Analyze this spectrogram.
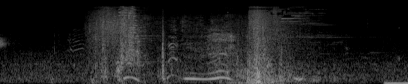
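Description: Leaves rustle loudly as someone scrambles through a hedge.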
